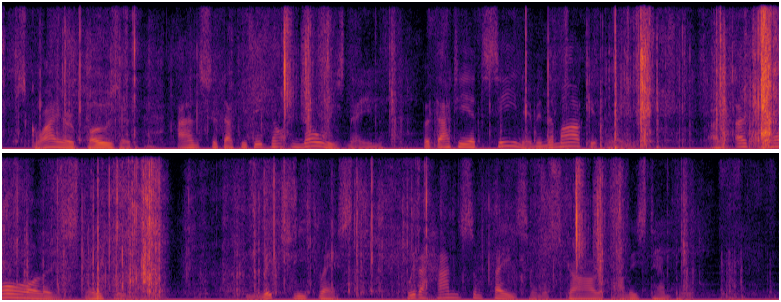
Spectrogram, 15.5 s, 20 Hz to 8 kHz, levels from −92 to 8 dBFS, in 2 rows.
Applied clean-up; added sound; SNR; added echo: none; Tearing; -3 dB; none.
